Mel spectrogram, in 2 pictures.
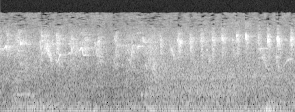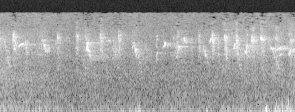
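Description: Small birds chirping over and over in short high calls, over a low steady rumble, with a thump about a second before the end.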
